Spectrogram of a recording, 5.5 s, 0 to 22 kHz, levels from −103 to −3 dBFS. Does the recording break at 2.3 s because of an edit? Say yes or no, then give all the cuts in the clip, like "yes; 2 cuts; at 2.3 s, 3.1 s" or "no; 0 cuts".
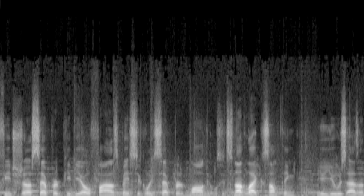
yes; 1 cut; at 2.3 s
